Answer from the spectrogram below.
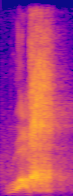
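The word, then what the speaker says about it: רוּחַ: 발음하기도. 루아흐.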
